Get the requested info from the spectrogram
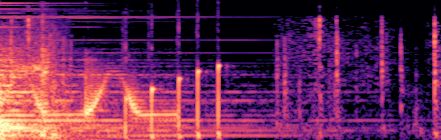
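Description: Short intro jingle for an animated logo: quick pitch glides up and down, then a fast run of short plucked notes climbing in pitch, fading out with a few light clicks.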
